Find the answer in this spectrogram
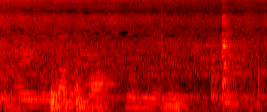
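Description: Pork ribs sizzling as they fry in a pan with olive oil, a steady hiss, with a short click near the end.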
